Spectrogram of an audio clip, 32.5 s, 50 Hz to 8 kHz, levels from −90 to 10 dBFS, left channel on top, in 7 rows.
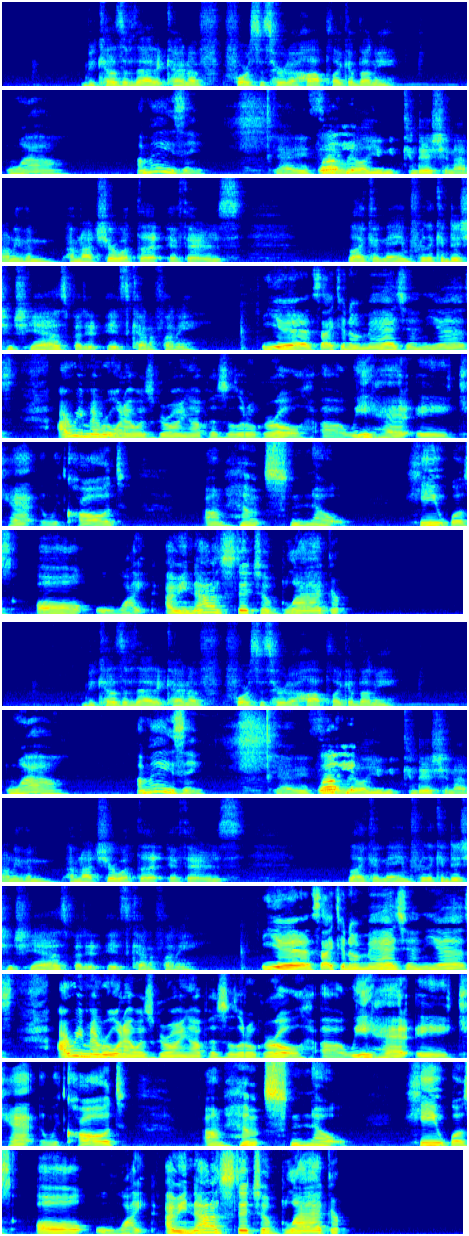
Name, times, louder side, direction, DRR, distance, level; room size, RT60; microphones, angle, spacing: voice 1, 0.8-3.9 7.4-11.7 12.8-15.9, left 2 dB, 15° left, 0.4 m, -32 dB
voice 2, 4.7-5.3 6.0-6.7 7.0-7.4 7.8-8.2 16.6-24.4 25.3-26.7 27.3-28.0 28.2-31.3, right 5 dB, 50° right, 0.4 m, -26 dB
10.0 x 5.8 x 2.8 m
head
